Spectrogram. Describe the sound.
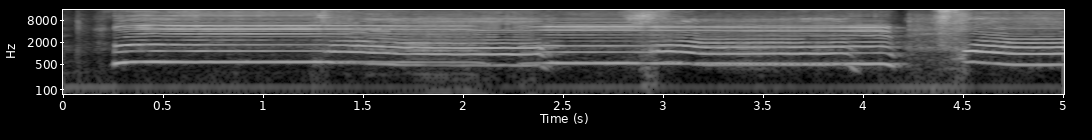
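A voice imitates a toy horn with a loud, sustained nasal blare held steady for several seconds, dipping in pitch briefly twice before a final short honk.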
